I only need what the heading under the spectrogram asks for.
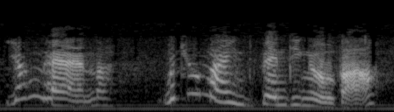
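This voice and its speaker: A woman's voice: on the high side, huge pitch swings, a little slow, breathy edge, heavily acted. An actress playing a theatrical titled English lady of about sixty in a 1950s radio drama, with an English accent. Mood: flustered. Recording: dull 1950s radio recording.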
